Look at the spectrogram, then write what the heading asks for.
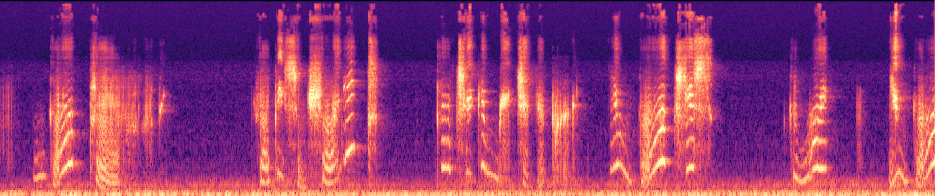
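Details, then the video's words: Pet budgerigar talking indoors, phrases such as good morning and you rock, given as quick chattering bursts of sliding, buzzy syllables in runs separated by short pauses, with a soft low hum behind. "Talking Parakeet"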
